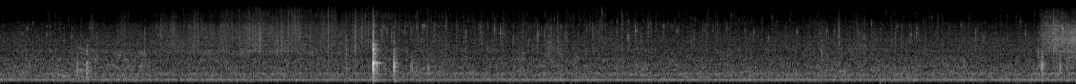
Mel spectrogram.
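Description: Diced onion sizzling in hot oil in a frying pan over a gas burner, with a steady low hum underneath. Two sharp clicks come close together about four seconds in, and the sizzling gets louder near the end.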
